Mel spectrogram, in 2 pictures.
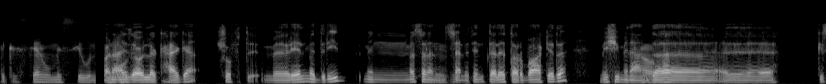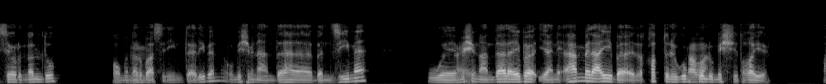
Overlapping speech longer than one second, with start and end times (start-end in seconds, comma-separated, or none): none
